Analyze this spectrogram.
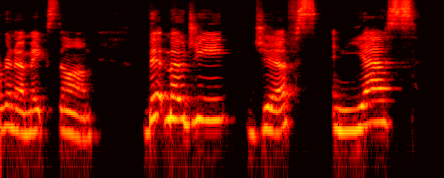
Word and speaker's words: GIF: And we're going to make some Bitmoji GIFs. And yes, I'm a soft G kind of gal.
